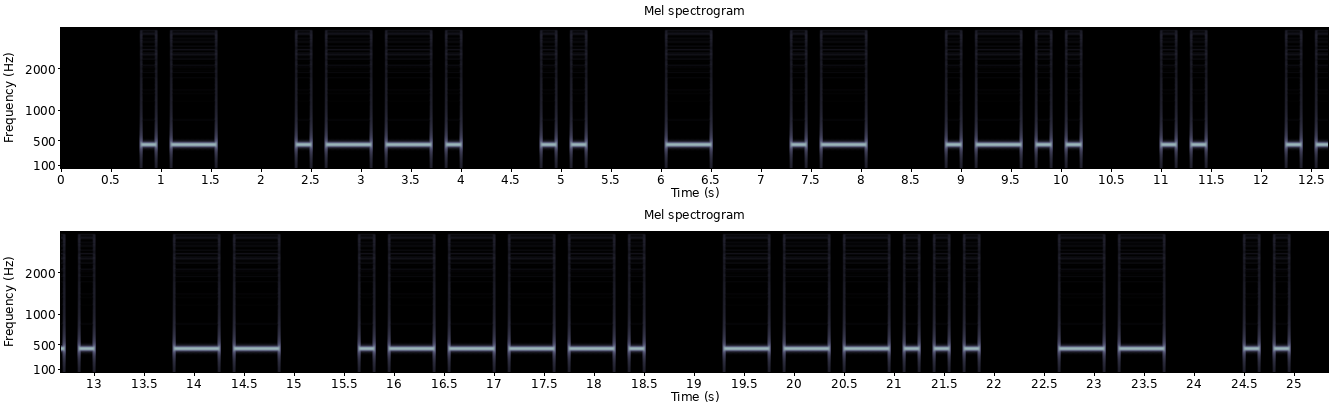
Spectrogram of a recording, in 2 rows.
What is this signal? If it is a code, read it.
Morse code, heard as a keyed tone, about 8 wpm, spaced as for 6 wpm, 440 Hz. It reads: APITALISM': MI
